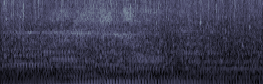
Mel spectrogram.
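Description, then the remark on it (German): A jet ski's engine drones steadily across a lake, its low motor hum swelling slightly midway, with faint splashing mixed in and no voices. “Manche Leute fahren auch Jetski.”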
